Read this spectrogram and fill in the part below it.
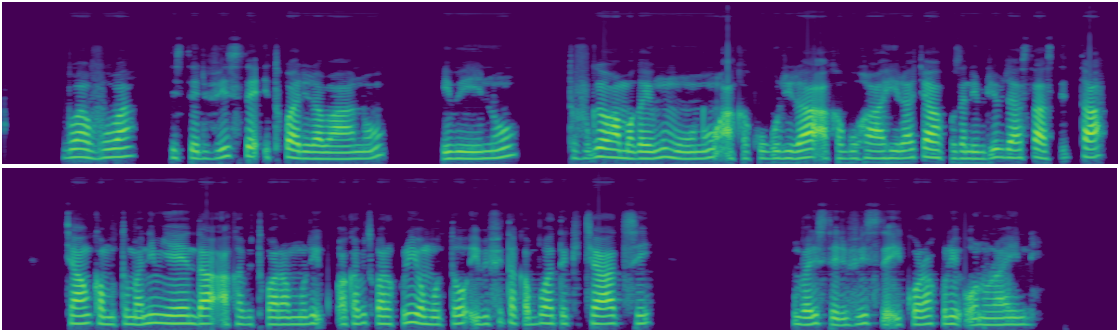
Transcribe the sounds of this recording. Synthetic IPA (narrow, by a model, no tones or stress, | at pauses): βwavuβa | nise̞ɾivise̞ʔitwaːɾiɾaβaːn̥hu | iβiːn̥hu | tuvuɡewahamaɡajeŋumuːn̥huʔa̰kakuɡuɾiɾaa̰kaɡuhaːɦiɾacaːakakuzaniβiɾijo̞βjaːsasita | caːŋɡukamutumanimje̞ːndaʔa̰kaβitwaːɾaakaβitwaːɾakuɾiːjo̞moto̞ʔḭβifitakaβuhateki̥caːt͡si | uɱvaɾise̞ɾivisḛʔiko̞ɾakuɾiʔo̰nuɾajni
